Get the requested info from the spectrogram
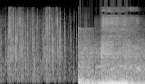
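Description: A crinkly paper-tearing sound effect for about the first second, then loud music with heavy bass cuts in suddenly.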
